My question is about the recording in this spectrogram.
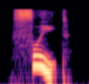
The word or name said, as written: sleet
